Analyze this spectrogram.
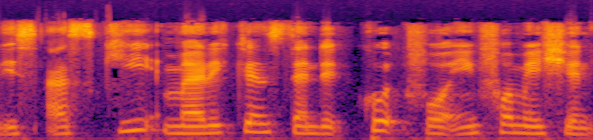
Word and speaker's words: ASCII: scheme the first one is called ascii the pronunciation is ascii american standard code for information interchange the second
